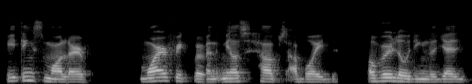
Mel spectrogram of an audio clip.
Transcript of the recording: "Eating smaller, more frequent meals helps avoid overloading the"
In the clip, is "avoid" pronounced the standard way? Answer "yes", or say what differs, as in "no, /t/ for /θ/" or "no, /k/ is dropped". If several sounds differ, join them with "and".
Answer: no, /b/ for /v/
